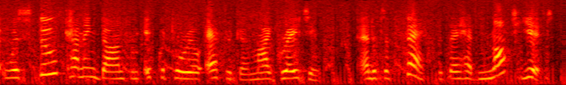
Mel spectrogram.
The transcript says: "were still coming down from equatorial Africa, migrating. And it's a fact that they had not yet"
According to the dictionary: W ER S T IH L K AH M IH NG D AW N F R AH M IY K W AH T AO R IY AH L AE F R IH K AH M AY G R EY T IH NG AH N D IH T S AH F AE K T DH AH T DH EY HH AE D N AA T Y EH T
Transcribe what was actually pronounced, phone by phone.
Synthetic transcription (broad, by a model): W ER S T IH L K AH M IH NG D AW N F R AH M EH K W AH T AO R IY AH L AE F R IH K AH M AY G R EY T IH NG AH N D IH T S AH F AE K T DH AH T DH EY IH D N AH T Y EH T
